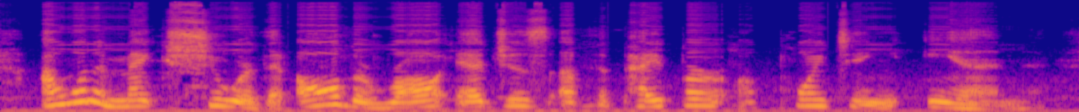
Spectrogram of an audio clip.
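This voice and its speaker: Noticeable background noise runs behind a woman with a Southern US accent. She talks at a fairly slow pace. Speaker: crafting YouTuber. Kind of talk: tutorial. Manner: casual, chatty.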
